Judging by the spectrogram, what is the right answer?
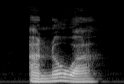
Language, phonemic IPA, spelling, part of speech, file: Dutch, /ɑnoːɑ/, anoa, noun, Nl-anoa.ogg
- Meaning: anoa, Bubalus depressicornis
